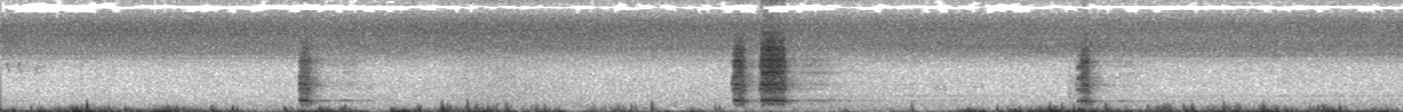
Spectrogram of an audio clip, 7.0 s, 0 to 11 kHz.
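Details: Pheasant calling on 21 July 2024: three brief harsh, explosive bursts, the middle one doubled, over a low rumbling background and a steady high-pitched droning hiss.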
